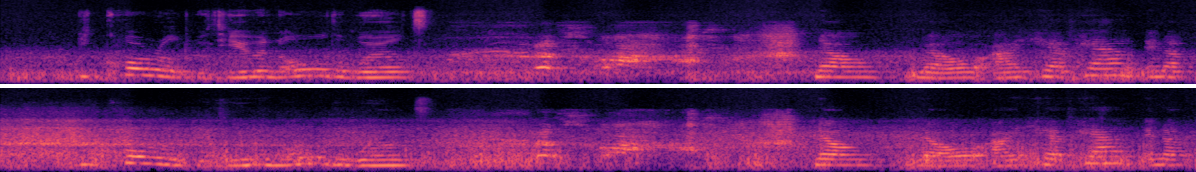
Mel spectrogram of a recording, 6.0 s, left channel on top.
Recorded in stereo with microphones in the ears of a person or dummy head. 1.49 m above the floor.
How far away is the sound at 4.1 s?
About 0.5 m.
